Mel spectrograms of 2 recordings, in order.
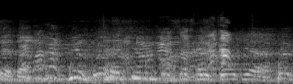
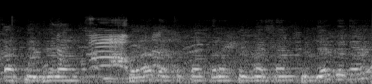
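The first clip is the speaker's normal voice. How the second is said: ordinary delivery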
